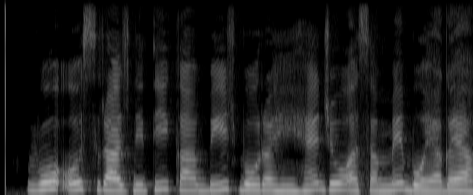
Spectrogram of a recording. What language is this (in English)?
Hindi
